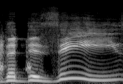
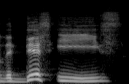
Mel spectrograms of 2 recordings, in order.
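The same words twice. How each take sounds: First: Disease, said slowly as one word, "di-ZEEZ"; "disease" drawn out as one smooth word; disease, said normally. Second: "dis-ease" split as "dis" plus "ease", said slowly; "dis-ease" with a clear break after "dis"; dis-ease, split in two. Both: Shown as a demonstration. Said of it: "or the dis-ease".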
